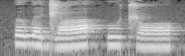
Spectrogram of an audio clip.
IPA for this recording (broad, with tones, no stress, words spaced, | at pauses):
ə˦wɛ˧d͡ʒa˨˦ | u˧t͡ʃɔ˨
